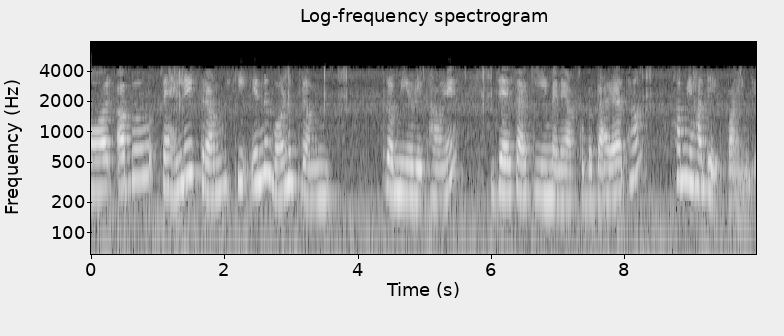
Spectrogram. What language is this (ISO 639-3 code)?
hin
